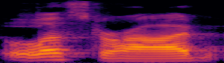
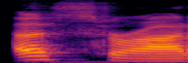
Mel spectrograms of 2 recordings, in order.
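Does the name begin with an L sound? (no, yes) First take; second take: yes; no. First: The name starts with an L sound. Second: The name starts without an L sound. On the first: The speaker calls it right. "his name is Lestrade" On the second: The speaker calls it wrong. "I mispronounced his name"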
